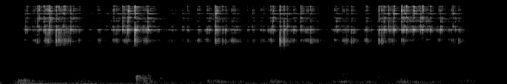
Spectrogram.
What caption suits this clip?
made with a small ell. may be useful as a feedback sound
beep, ding, feedback-sound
